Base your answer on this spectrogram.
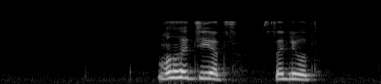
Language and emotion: Russian, positive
